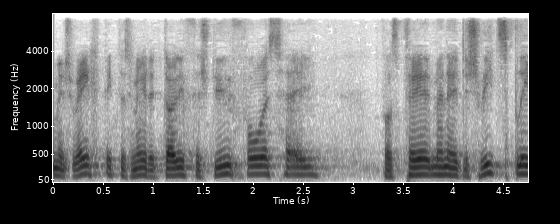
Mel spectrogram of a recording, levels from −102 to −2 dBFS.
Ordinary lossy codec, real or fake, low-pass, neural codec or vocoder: none; fake; 7.2 kHz; codec, 16 kHz, 1.1 kbps, Voila-Tokenizer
